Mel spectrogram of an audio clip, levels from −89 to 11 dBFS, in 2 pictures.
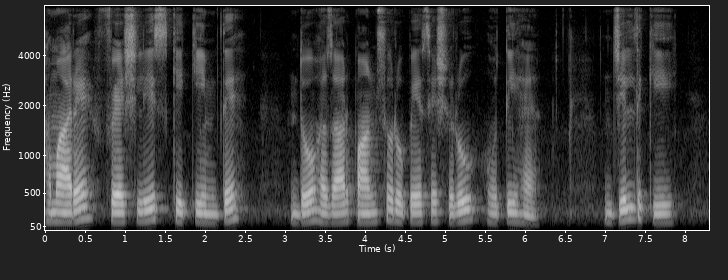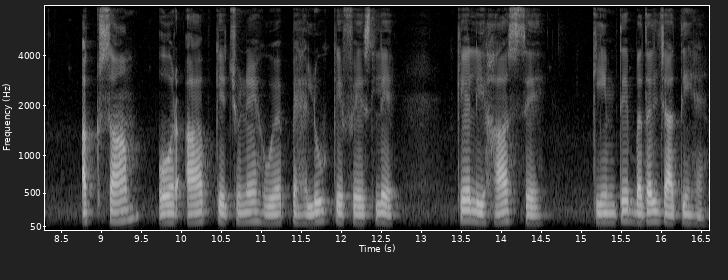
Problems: background sounds at intervals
